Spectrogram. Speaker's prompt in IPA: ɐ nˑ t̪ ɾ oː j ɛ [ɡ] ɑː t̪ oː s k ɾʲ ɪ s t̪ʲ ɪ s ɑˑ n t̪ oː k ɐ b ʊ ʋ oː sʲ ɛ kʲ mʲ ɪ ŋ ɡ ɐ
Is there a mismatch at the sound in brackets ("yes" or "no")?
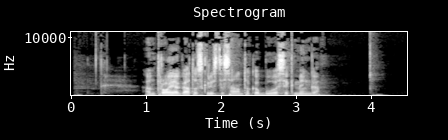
no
